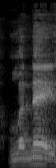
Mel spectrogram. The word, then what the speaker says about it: Laynee: Her name is Lenee, so accent on the second syllable for anybody that was wondering.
